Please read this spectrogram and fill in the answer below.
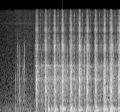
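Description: Paintball marker firing a rapid burst of about ten shots a second, starting under a second in and lasting well over a second.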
